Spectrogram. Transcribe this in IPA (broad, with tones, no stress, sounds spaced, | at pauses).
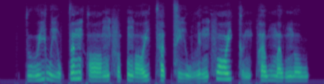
t̪ uː˨˥ j w iː˨˩ w t̪ ɐ˥ n k ɔː˨˧ ŋ f ɐ˨˥ p̚ ŋ ɔː˨˥ j t̪ʰ ɐ˧ t̚ s iː˨˩ w l ɪ˨˥ ŋ f ɔː˥ j k ɵ˨˩ n pʰ ɐ˥ w m ɐ˧ w n̪ o˧ w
